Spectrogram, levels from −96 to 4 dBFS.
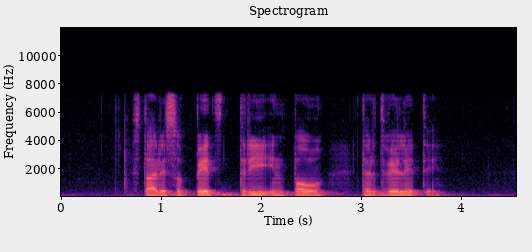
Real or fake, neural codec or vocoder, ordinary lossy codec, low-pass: real; none; none; 7.2 kHz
